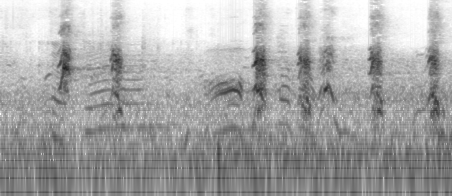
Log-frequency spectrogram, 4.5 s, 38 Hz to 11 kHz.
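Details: Shetland Sheepdog at its first training lesson of 2023: seven short, sharp barks in uneven bursts, each loud and bright. A brief human voice is heard in the middle over a quiet indoor background.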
